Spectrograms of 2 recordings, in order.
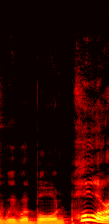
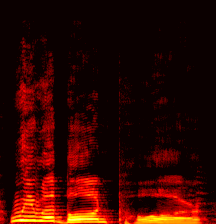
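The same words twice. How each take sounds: First: Said in the usual way. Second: Very slow, high, louder mock lament; mock scammer plea. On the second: Scammer pleading poverty, slow and hammed-up. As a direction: drag it out like a sorry excuse.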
